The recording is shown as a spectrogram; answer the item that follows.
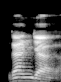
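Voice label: "ganja", Malay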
